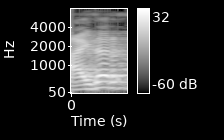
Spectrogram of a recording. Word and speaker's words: either: इनको यह जो आइदर ये प्रोनाउंसिएशन जो हम कर रहे हैं, इसको ईदर भी कहते हैं और इसको नीदर भी कहते हैं। अधिकांशतः आपका ये आइदर और नाइदर ही पुकारा जाता है, इसका उच्चारण किया जाता है।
